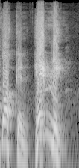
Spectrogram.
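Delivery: put-on high-pitched fighter yell. Retelling a fight where a fighter yells at his opponent: imitating Kimbo Slice yelling. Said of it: "And he yells at him".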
